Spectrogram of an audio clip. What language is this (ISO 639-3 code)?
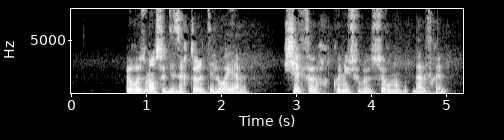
fra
